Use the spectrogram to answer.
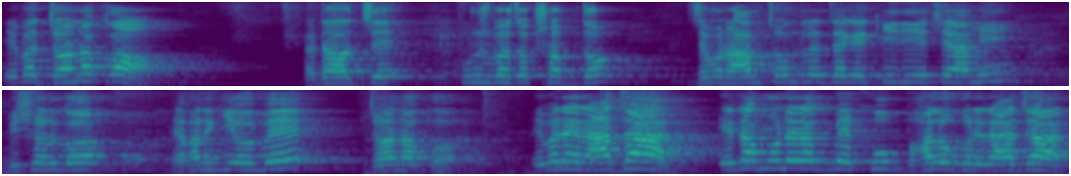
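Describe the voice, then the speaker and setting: A man's voice: very high voice, fairly bright tone. A man with a Bengali accent teaching a Sanskrit translation lesson, asking questions and answering them himself and repeating the key words. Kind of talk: classroom lesson explaining translation.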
